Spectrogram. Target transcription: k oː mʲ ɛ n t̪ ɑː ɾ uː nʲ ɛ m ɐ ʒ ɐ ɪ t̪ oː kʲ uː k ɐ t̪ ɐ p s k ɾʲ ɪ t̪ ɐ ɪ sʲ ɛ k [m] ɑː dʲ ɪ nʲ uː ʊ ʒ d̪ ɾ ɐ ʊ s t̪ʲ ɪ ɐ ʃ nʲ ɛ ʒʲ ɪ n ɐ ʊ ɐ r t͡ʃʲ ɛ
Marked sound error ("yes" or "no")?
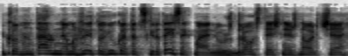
no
